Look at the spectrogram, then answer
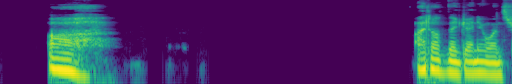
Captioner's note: sigh of relief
